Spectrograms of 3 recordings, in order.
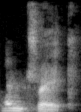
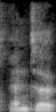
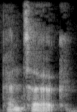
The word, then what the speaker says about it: Pentyrch: It's not Pentric. It's not Pentric. Andrew, how do you spell it? It's um P E N T Y R C H. That's Penturk because it's it's Welsh.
